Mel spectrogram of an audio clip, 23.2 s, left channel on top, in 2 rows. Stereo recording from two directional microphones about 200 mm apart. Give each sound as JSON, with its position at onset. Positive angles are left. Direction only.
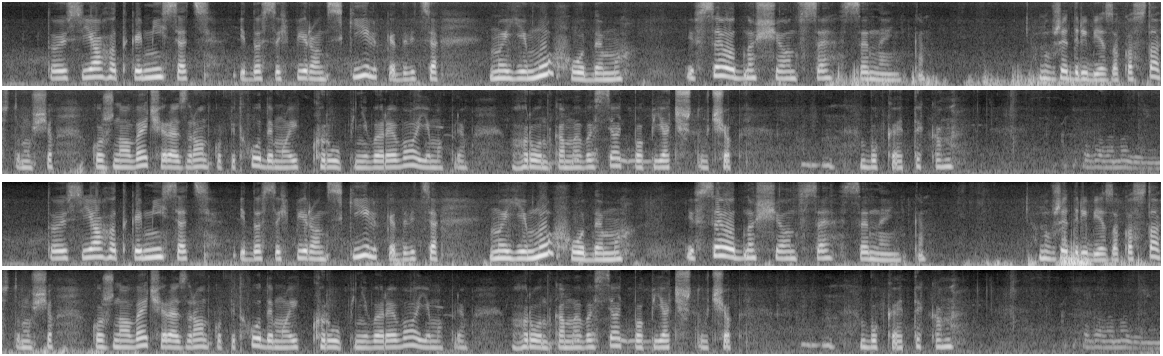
{"t": 0.4, "sound": "speech", "side_deg": -15}
{"t": 10.2, "sound": "speech", "side_deg": -15}
{"t": 19.6, "sound": "speech", "side_deg": 0}
{"t": 20.1, "sound": "speech", "side_deg": -10}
